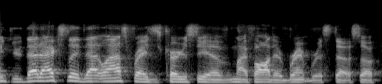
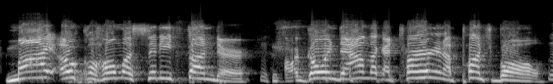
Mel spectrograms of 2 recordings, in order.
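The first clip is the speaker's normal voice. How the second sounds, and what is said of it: Impression of a sports commentator. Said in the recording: “my Skip Bayless impersonation ... That is surprisingly really good, actually.”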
